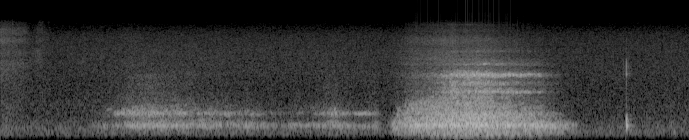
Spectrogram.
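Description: An elderly man chants long, steady tones in an echoing hall.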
